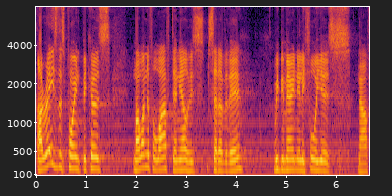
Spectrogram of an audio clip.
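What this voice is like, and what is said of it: South African accent. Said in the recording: “the accent, it's not Australian ... It is, in fact, South African.”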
